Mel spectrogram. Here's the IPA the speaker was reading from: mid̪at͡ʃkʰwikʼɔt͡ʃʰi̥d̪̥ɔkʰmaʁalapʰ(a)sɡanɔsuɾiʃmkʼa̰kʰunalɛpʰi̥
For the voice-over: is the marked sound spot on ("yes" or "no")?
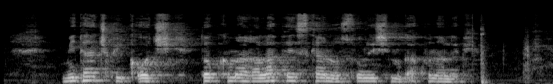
no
